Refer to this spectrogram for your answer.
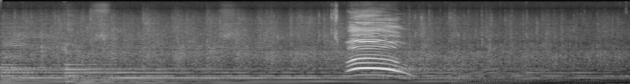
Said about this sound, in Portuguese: Se você crê nisso, dê um glória a Deus e aplauda ao Senhor. Adore.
